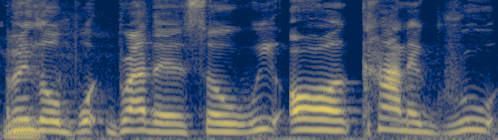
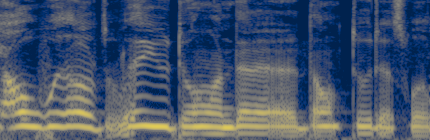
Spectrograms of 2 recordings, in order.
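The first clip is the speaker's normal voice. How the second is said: high, rough, acted-out scolding yell; 8 semitones higher than usual. Recalling a man blasting music outside church, the speaker imitates his mom yelling. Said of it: "his mom just coming out and just like yelling at him".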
